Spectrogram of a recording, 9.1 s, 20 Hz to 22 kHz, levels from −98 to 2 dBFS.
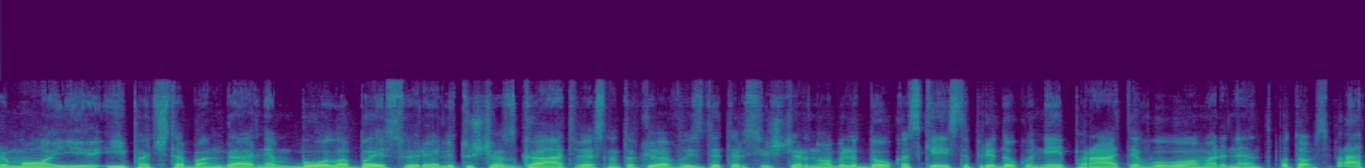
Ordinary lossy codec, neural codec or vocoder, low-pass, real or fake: Opus, 16 kbps; none; 10.8 kHz; real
